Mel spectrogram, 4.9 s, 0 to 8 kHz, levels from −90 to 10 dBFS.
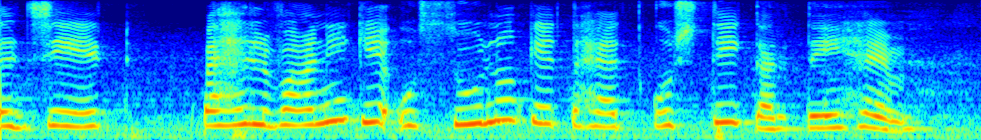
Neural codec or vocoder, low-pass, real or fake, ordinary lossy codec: none; none; real; none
